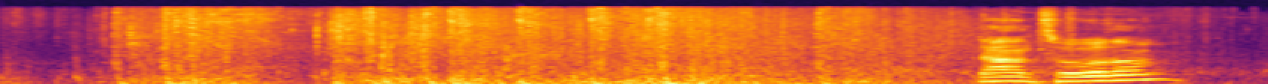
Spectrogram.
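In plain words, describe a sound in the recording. Gunshots fire rapidly at close range.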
